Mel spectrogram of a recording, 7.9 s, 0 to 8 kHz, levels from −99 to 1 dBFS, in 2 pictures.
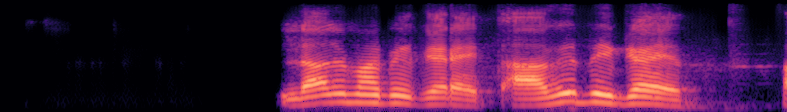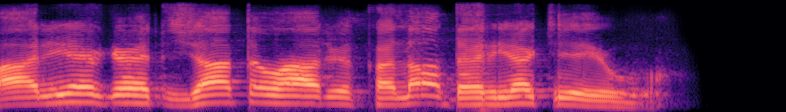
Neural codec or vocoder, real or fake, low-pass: codec, 16 kHz, 1 kbps, X-Codec, HuBERT features, trained on general audio; fake; 7.2 kHz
